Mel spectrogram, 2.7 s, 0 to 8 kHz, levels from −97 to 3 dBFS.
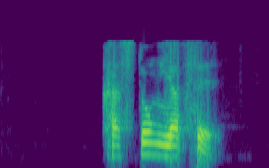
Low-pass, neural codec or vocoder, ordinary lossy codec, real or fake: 7.2 kHz; none; AAC, 16 kbps; real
